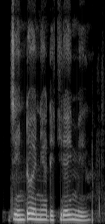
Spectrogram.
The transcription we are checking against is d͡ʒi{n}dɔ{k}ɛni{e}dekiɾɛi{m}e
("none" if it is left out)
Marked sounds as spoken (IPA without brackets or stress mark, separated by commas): n, none, a, m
